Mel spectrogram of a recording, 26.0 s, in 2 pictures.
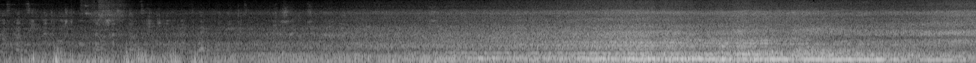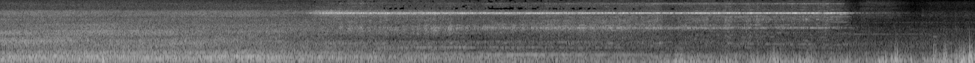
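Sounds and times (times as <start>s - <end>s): train coaches rolling past: 0.0s - 26.0s
train brake squeal: 17.1s - 24.8s.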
